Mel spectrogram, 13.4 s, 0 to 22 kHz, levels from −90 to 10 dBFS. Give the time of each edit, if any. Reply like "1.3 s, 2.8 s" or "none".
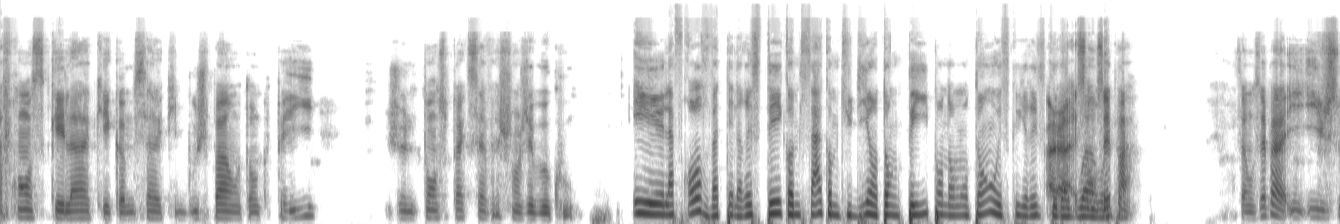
none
